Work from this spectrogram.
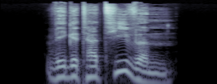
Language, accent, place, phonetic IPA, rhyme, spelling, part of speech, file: German, Germany, Berlin, [veɡetaˈtiːvm̩], -iːvm̩, vegetativem, adjective, De-vegetativem.ogg
- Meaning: strong dative masculine/neuter singular of vegetativ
